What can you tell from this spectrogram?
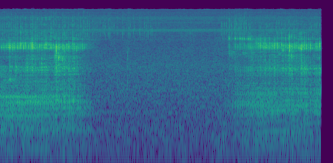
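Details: Adult man snoring very loudly while asleep in a hotel room, described as sounding almost like suffocating; two loud, rough, rattling breaths separated by a quiet pause, heavy harsh snoring.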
